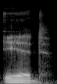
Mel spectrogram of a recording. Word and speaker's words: id: on it now it's it's just pronounced id whatever is it id yeah oh yeah okay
